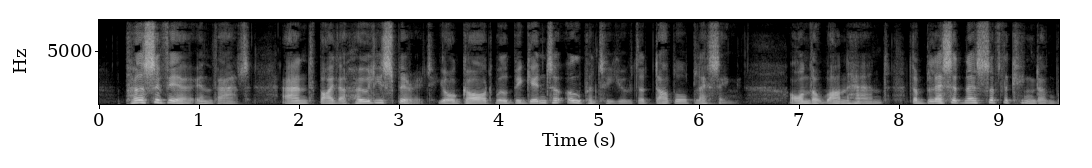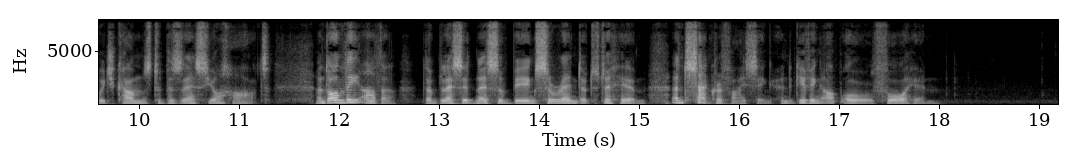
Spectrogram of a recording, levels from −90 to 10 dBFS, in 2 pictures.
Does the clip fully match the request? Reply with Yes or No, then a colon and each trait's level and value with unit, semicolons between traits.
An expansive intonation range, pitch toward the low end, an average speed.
Yes: wide, 6.0 semitones; low, 130 Hz; average, 170 wpm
